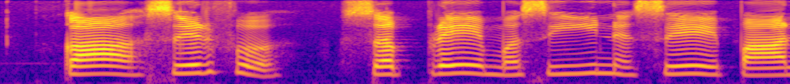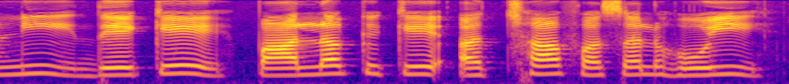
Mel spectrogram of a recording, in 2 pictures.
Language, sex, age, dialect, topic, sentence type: Magahi, female, 31-35, Western, agriculture, question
